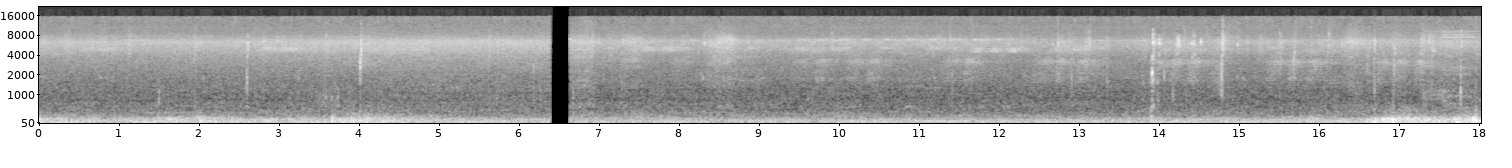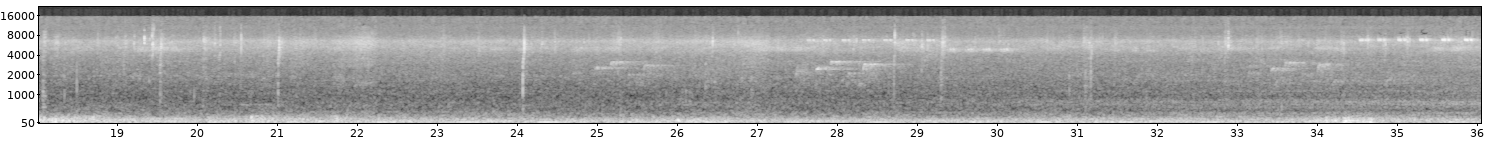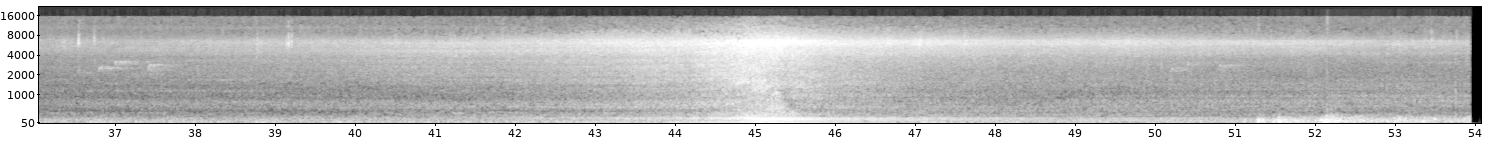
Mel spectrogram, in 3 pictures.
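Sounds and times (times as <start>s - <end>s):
low outdoor rumble: 0.0s - 54.0s
motor vehicle passing: 25.2s - 54.0s.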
